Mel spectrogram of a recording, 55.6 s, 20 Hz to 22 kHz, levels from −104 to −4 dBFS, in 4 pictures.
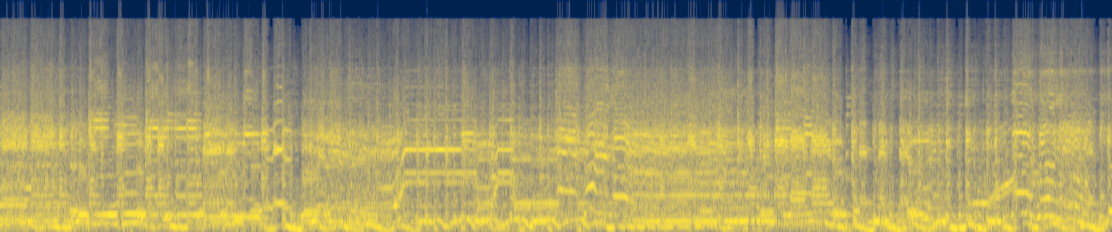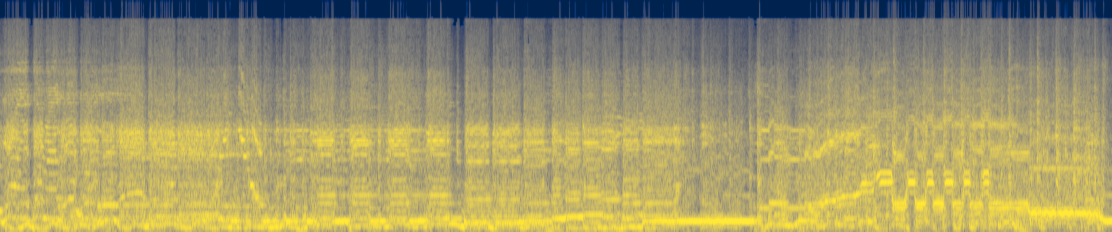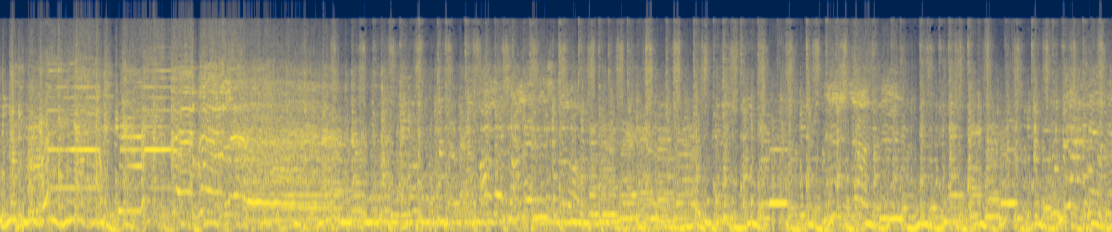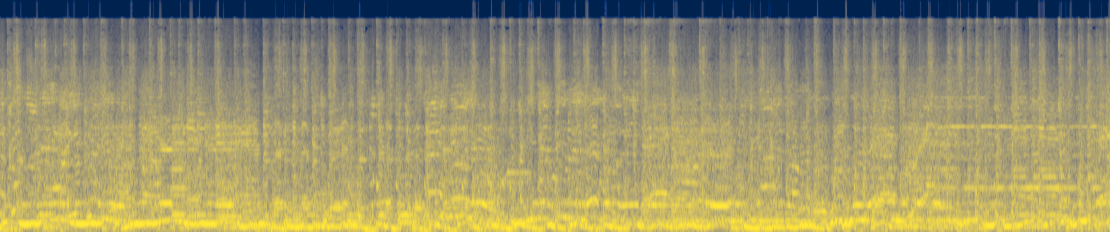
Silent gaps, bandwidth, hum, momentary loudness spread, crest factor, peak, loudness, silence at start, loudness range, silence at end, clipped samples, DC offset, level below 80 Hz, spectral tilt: none; 16.5 kHz; none; 3 LU; 6 dB; 0 dBFS; -6 LUFS; 0 s; 3 LU; 0 s; 0.2%; under 0.1%; -24 dBFS; -5.5 dB/octave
